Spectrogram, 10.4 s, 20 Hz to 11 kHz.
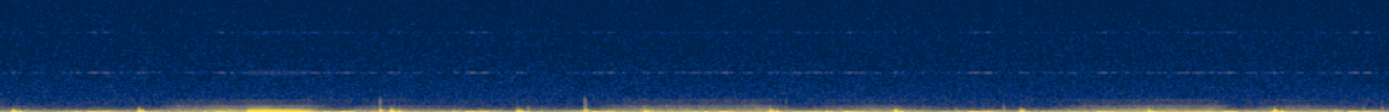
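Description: Regular low thumps of a resting adult heartbeat, about 60 beats a minute, with some low hum behind it.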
